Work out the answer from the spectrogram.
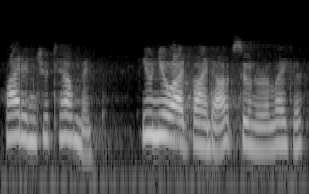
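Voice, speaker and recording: An actress playing a strong-willed, proper young frontier schoolteacher in an earnest old radio melodrama style. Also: female voice, fairly high pitch, brisk, natural voice. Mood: horrified, accusing. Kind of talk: 1930s radio melodrama acting. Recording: dull old radio broadcast recording.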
